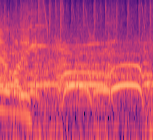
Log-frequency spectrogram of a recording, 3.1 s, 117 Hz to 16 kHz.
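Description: A large crowd at a video game event in front of an 80-foot screen cheers and whoops, with many voices rising and falling together in a loud, continuous roar.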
